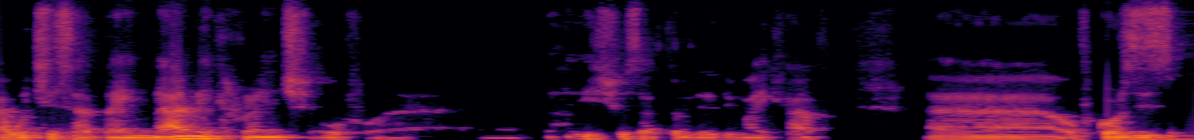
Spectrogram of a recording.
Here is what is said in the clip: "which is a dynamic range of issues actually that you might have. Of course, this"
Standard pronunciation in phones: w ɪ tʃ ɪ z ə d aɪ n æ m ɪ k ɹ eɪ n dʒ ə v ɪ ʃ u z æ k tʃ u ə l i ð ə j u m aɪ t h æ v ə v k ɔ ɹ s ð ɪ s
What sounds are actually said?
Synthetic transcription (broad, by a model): w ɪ tʃ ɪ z ə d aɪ n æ m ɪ k ɹ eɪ n tʃ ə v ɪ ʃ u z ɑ k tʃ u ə l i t j u m aɪ t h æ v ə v k ɔ ɹ s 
